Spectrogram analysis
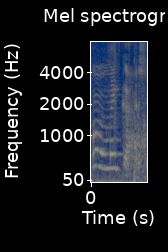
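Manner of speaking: ordinary delivery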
